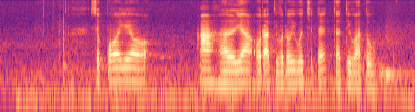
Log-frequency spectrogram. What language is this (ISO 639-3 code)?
jav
